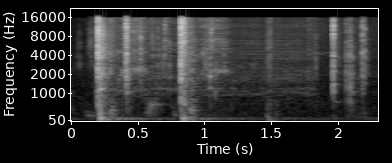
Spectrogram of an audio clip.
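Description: Plastic TrackMaster toy train engines handled by hand, giving a few sharp plastic clacks and knocks, the two loudest in the first second.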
